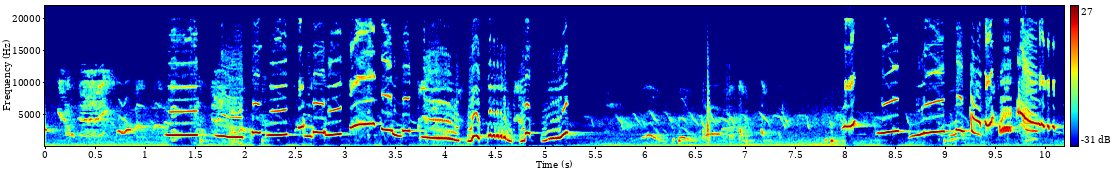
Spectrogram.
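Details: Forest white-rumped shama delivering a rich, fast song of bright whistles and rapid chattering notes, with a pause midway before the varied phrases resume.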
